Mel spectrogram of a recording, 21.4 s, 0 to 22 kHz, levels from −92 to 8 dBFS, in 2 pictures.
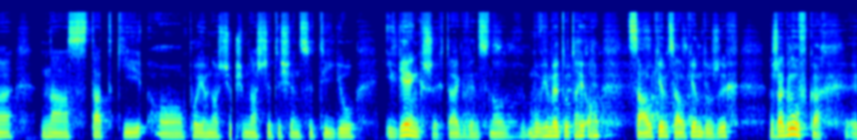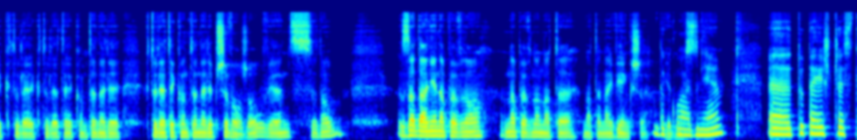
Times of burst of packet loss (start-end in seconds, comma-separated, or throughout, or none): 2.89-2.98, 4.15-4.24, 4.93-5.02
